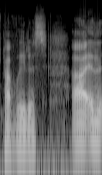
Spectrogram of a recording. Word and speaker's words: Pavlidis: That's a good pronunciation, actually. It is Pavlidis.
